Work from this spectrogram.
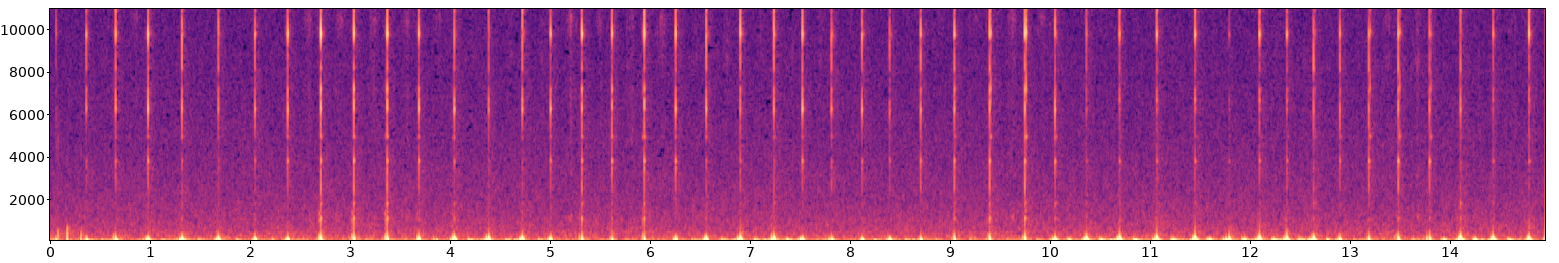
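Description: Small silver stainless steel nail clippers are held in the fingers between the microphones while the lever is repeatedly opened and clicked shut. About fifty sharp, dry clicks come in a quick, slightly uneven rhythm of roughly three per second. Each pairs a low thump with a bright tick and stops dead with no ring.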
